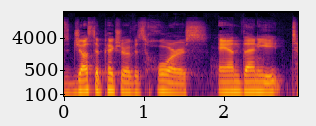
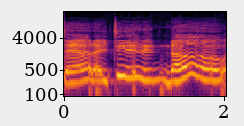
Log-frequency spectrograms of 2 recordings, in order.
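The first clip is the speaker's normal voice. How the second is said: mock pitiful, very high, very slow, drawn out; 14 semitones higher, 4 dB louder than usual. Retelling a movie scene where a son answers his father: imitating someone being pathetic. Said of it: "he's being real pathetic".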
